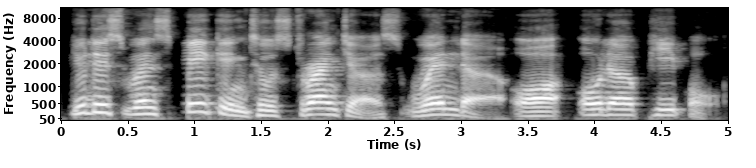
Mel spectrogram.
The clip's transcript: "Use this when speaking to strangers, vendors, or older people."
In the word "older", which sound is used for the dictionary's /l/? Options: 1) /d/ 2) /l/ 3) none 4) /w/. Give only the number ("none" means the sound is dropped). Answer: 3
